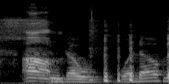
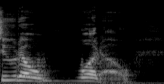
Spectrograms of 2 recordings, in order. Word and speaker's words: Sudowoodo: Sudowoodo. – The rock tree. – Yes. It's Sudowoodo.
